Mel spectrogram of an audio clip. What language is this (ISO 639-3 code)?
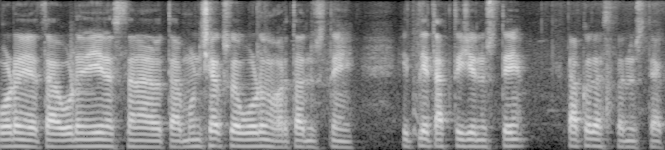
kok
